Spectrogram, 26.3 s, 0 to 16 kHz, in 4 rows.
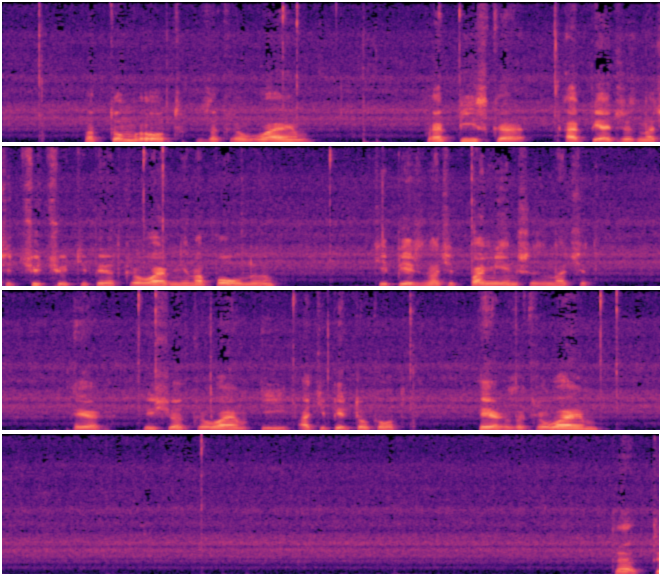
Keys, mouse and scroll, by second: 1.6 r, 3.6 i, 4.7 click, 7.2 r, 9.1 i, 10.0-11.5 drag, 13.7 r, 15.2 i, 16.2-17.3 drag, 18.3 r, 21.8-26.3 drag.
